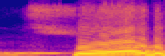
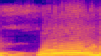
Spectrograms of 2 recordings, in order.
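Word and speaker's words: sword: रहा है अगला है इसे स्वर्ड बोलते हैं इसे सवार्ड नहीं बोलते सवा डब्लू से वा नहीं इसे सोर्ड बोलते हैं सड सड मींस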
